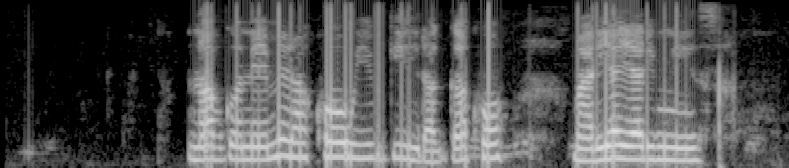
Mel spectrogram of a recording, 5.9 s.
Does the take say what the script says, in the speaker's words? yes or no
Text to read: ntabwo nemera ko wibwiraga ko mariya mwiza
no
